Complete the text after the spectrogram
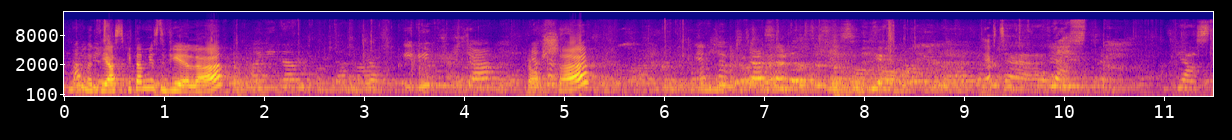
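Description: Children chatter and call out in an echoing room.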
